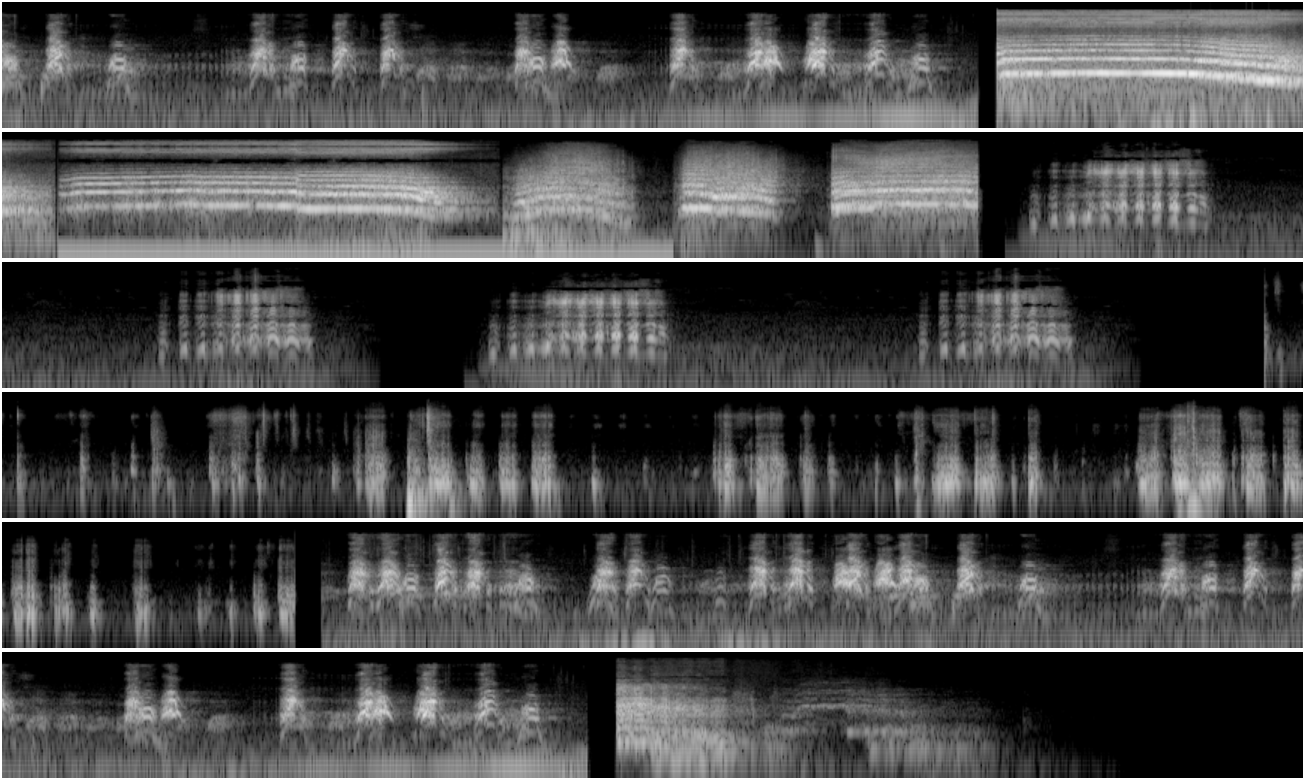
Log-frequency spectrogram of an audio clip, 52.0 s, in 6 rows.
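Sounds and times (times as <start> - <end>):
puppy yelping: 0.0 - 12.9, 34.6 - 47.7
horse neighing: 46.8 - 50.0.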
